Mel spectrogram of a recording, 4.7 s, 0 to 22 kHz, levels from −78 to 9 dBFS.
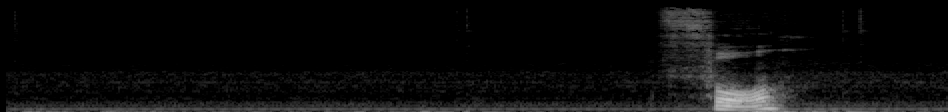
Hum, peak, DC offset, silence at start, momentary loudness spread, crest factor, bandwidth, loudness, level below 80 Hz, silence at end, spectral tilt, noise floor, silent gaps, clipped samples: none; -2 dBFS; under 0.1%; 3.35 s; 24 LU; 24 dB; 16.5 kHz; -19 LUFS; -50 dBFS; 0.8 s; -7 dB/octave; -54 dBFS; none; under 0.1%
